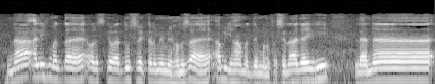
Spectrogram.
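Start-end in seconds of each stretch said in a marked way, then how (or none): 5.3-6.5 لنا with a very long held final aa; four-count madd. Shown as a demonstration. Teacher showing madd munfasil, لنا hugely drawn out. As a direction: stretch the aa of لنا out slowly and evenly. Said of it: "چار حرکات لمبا کریں گے".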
